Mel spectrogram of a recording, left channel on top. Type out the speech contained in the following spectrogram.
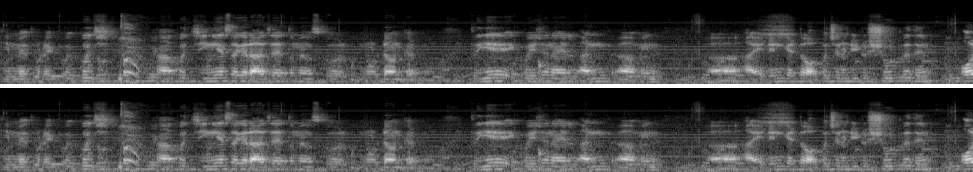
कि मैं थोड़े कुछ जीनियस अगर आ जाए तो मैं उसको नोट डाउन कर लूँ. तो ये equation I didn't get the opportunity to shoot with him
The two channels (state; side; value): identical; both; correlation 1.00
